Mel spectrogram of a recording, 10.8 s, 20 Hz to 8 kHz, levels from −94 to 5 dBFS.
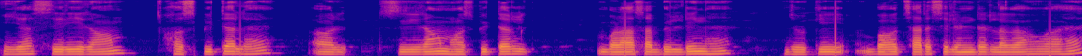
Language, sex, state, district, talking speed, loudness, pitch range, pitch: Hindi, male, Bihar, Bhagalpur, 115 wpm, -27 LUFS, 125-135 Hz, 130 Hz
